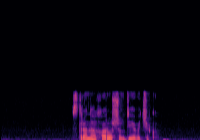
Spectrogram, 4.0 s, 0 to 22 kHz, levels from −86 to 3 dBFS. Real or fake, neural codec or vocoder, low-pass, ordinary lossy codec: real; none; none; none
